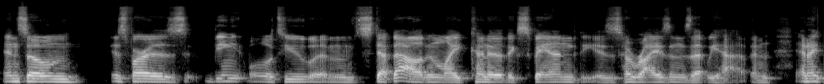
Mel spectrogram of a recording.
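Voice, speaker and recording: A man hosting a conversational talk, relaxed and affirming as he builds on his guest's points. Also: medium pitch.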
